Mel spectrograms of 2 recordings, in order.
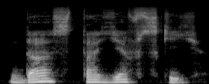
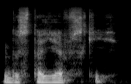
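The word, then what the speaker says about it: Достоевский: Mikhailovich his father was knee-high you Michael you dust a gift ski man is read as fuh because it's the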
